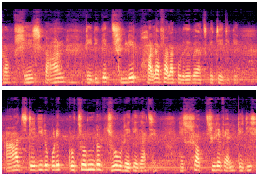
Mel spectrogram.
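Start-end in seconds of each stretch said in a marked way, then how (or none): none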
